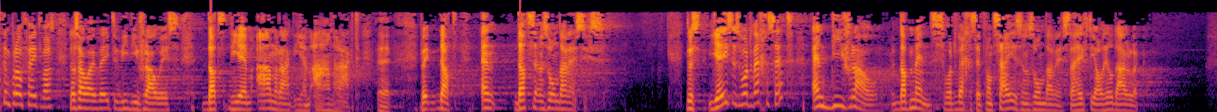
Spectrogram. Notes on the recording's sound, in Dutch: De preek is op 12 februari 2023 opgenomen in De Hoeksteen te Haren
